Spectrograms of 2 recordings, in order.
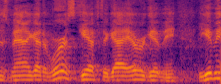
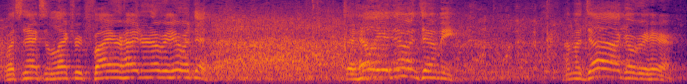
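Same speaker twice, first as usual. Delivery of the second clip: higher, exasperated complaint; indignant dog; 4 semitones higher than usual. Acted. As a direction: plead like a wronged dog. Dog complains about gifts.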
